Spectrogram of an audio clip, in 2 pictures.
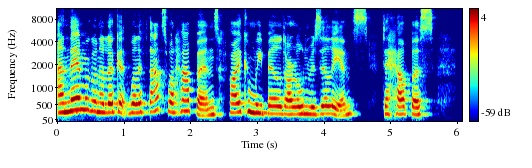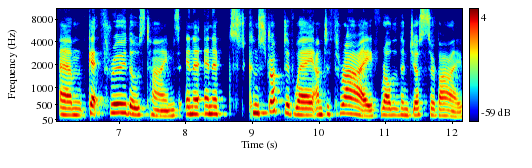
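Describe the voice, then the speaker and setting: A woman's lively intonation at a moderate pace, in a Northern Irish accent. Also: fairly high pitch for a woman, quiet background. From Northern Ireland, Belfast. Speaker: leadership consultant and coach. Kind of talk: interview.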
